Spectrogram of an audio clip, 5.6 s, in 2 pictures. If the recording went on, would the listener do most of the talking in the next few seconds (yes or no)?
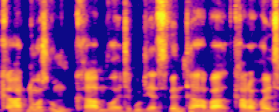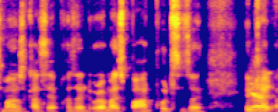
no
